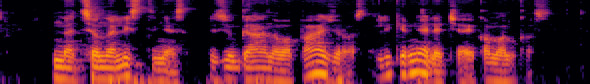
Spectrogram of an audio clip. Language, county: Lithuanian, Vilnius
